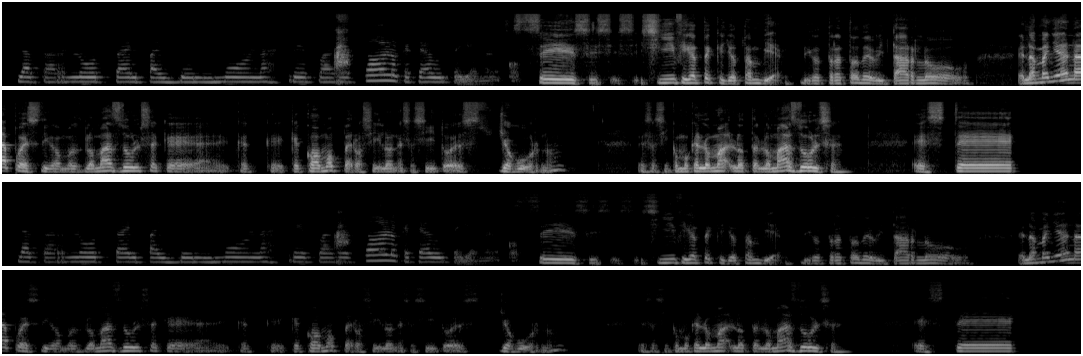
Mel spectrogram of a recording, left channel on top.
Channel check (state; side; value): quieter; right; 9.6 dB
